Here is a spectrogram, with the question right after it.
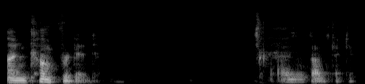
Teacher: The emphasis is on the second syllable, uncomforted.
